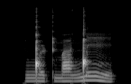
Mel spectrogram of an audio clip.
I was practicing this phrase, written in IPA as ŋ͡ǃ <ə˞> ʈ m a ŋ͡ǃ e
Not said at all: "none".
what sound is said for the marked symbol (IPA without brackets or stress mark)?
ə˞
